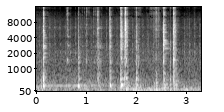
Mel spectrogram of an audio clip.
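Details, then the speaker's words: Fujitsu ductless mini split that was tripping its breaker, on startup after pulling a tab holding it closed: sharp dry clicks, about eight in three and a half seconds, unevenly spaced; valves opening, normal. "but you can hear that clicking that means things are happening valves are opening"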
